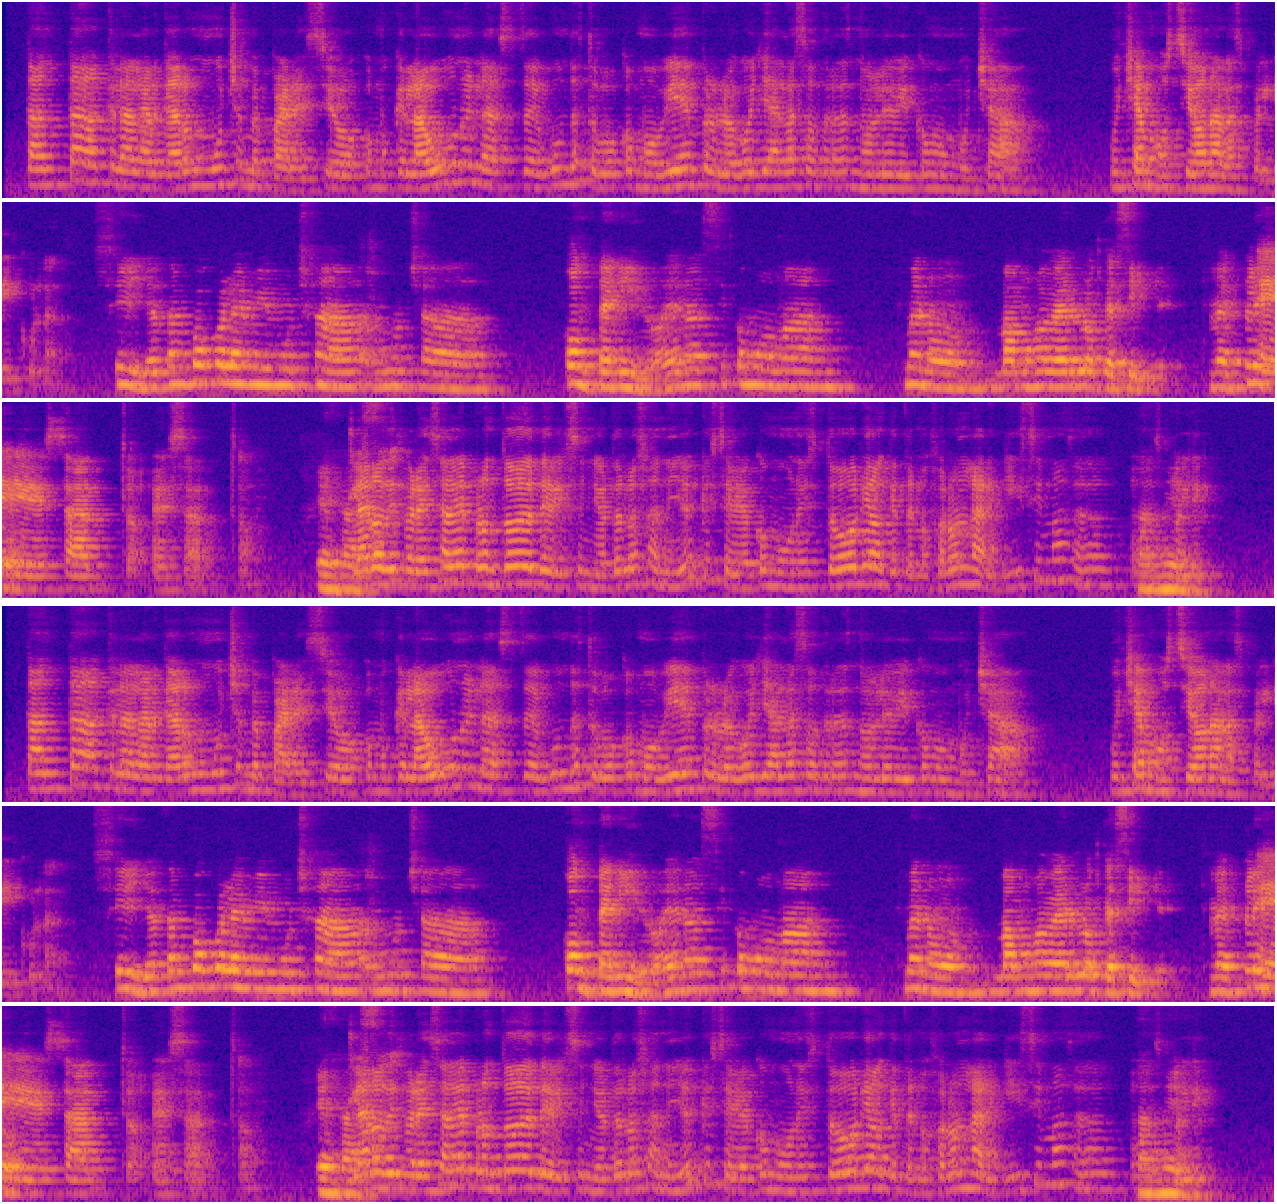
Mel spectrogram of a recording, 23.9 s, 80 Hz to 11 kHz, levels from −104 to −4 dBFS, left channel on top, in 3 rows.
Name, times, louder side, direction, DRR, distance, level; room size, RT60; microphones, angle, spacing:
voice 1, 0.1-6.4 6.9-8.3 15.8-16.5 16.8-17.5 18.1-23.5, left 1 dB, ahead, -2 dB, 3.7 m, -33 dB
voice 2, 8.7-11.0 11.5-13.2 13.6-15.1 15.5-16.0 17.9-18.1 23.0-23.4, right 1 dB, 60° right, -2 dB, 5.9 m, -28 dB
8.9 x 8.6 x 3.7 m, 0.35 s
head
